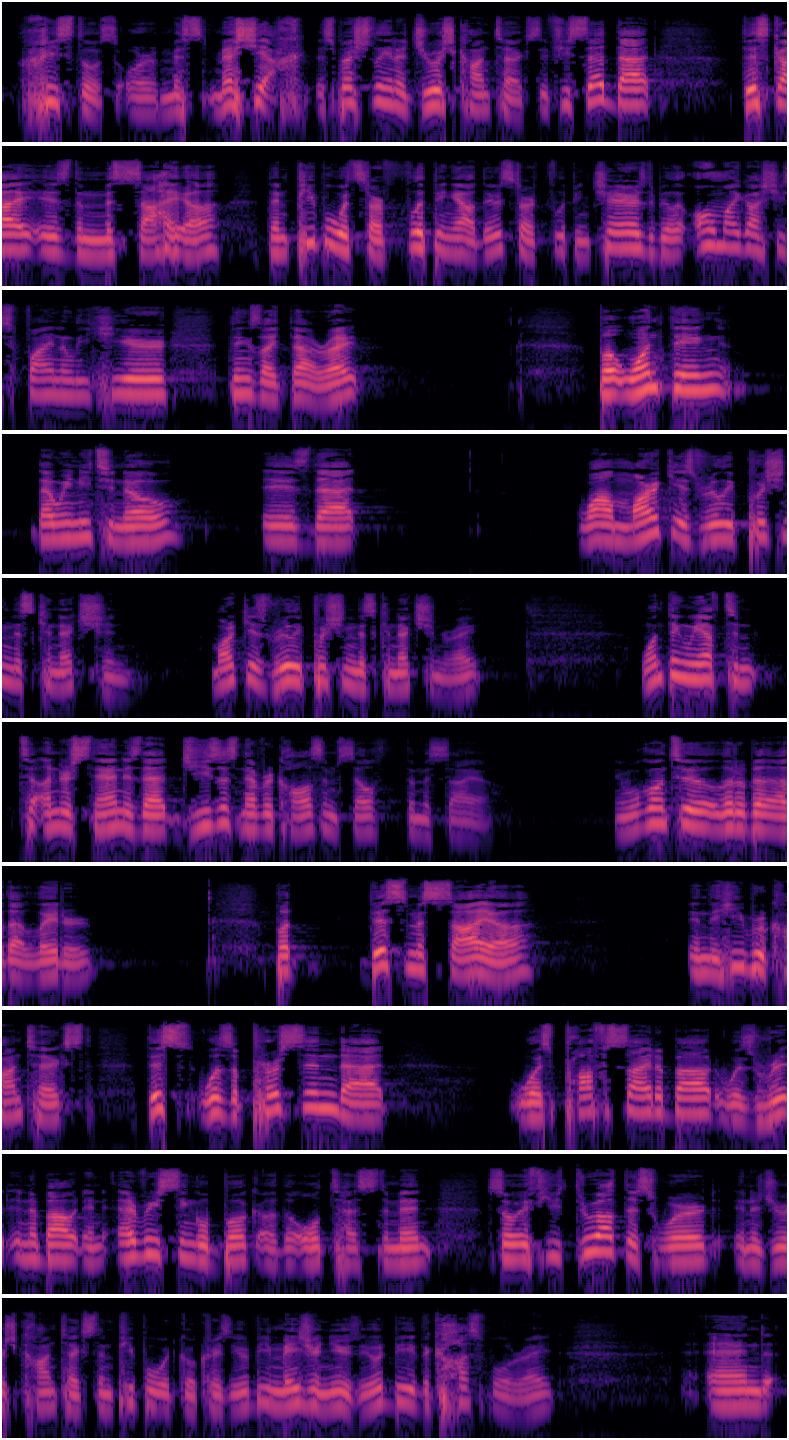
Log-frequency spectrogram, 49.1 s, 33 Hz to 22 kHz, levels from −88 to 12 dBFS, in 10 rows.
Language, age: English, 20-39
